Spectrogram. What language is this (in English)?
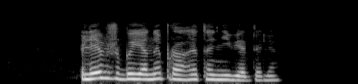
Belarusian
